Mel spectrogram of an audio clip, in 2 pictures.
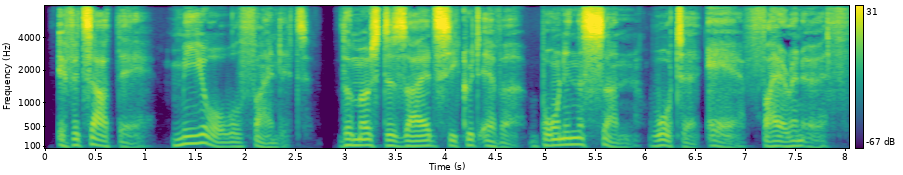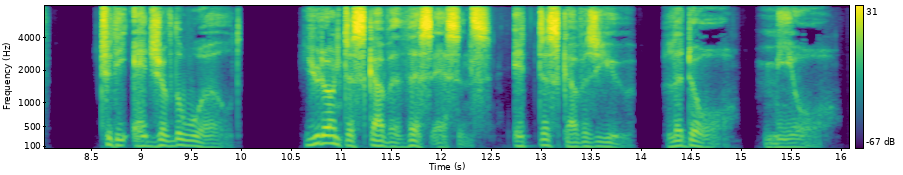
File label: English Softsell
